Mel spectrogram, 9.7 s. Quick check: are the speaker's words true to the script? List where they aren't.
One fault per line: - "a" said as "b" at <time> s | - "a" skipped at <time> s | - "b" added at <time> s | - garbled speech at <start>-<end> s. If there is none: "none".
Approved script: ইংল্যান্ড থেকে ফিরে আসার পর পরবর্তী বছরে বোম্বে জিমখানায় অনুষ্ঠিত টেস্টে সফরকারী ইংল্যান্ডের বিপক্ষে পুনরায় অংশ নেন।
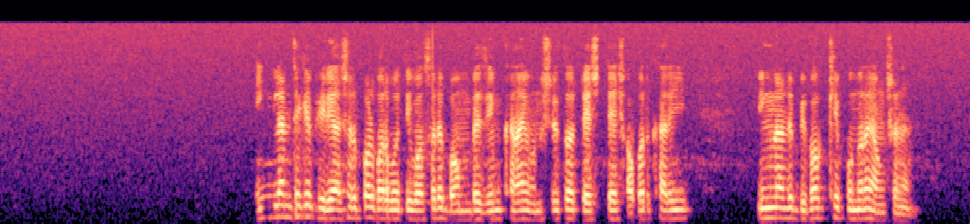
none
